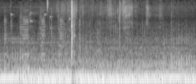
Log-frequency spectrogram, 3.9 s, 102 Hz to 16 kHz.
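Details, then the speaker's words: Nissan 370Z at warm idle after cold start: deep rumble with faint buzzing vibration, heard in cabin and outside, worsening with driving; exhaust hitting the mid subframe, fixed with clamp DIY. "honestly that little like vibration you guys hear it's like 20 as to how bad it gets the more i drive the car the worse it gets kind of here from here as well that is the exhaust hitting the mid subframe i think you call it but it's not normal"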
